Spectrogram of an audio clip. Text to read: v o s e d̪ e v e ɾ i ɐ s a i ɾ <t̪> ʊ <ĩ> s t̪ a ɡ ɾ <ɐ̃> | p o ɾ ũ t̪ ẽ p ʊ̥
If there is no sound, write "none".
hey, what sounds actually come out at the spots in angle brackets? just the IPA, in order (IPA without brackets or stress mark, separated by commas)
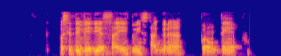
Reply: d̪, ĩ, ɐ̃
